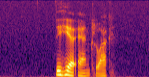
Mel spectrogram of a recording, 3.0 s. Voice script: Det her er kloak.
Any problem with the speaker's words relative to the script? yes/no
yes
